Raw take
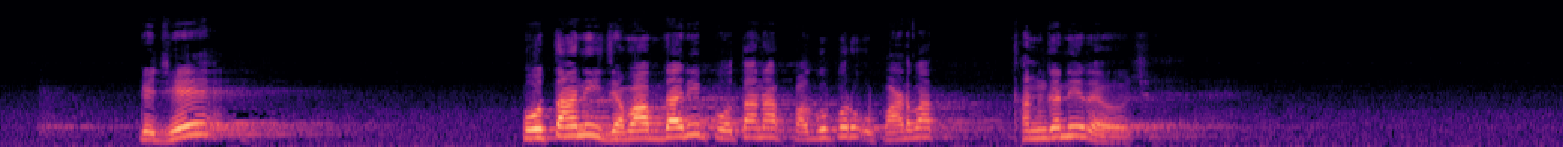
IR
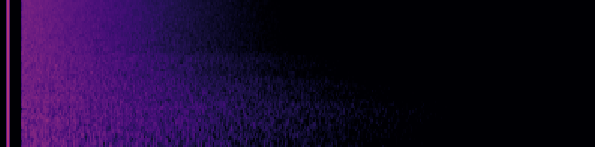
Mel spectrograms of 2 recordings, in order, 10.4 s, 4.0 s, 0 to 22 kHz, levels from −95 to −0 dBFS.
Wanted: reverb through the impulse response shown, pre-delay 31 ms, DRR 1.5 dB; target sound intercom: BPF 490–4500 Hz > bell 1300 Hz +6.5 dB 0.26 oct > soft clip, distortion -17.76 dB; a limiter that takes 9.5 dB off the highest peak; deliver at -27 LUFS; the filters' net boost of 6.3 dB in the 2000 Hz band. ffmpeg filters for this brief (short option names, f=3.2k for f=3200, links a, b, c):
-filter_complex "[0:a]equalizer=f=2k:t=o:g=7,alimiter=limit=-16dB:level=0:latency=1,asplit=2[a][b];[1:a]atrim=start_sample=2205,adelay=31[c];[b][c]afir=irnorm=-1:irlink=0,volume=-1dB[d];[a][d]amix=inputs=2:normalize=0,highpass=490,lowpass=4.5k,equalizer=f=1.3k:t=o:w=0.26:g=6.5,asoftclip=threshold=-19dB,volume=4dB"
